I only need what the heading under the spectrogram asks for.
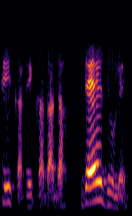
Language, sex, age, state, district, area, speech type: Sindhi, female, 45-60, Maharashtra, Thane, urban, conversation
